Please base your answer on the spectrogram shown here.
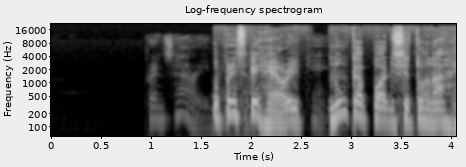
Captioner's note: voiceover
